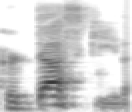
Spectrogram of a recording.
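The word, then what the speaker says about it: Girdusky: Neither did Ryan Gerdinsky. Gerdusky? Yeah, Gerdusky. That's how it's pronounced.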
